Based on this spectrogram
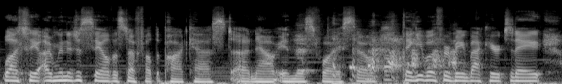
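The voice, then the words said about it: Hoarse, husky laryngitis voice. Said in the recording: “laryngitis voice ... Kathleen Turner sexy voice”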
